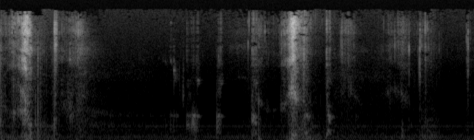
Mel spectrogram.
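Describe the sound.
Crunchy chewing of a very spicy food: two loud, sharp crunches stand out among several fainter bites and chews, with no talk over them.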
